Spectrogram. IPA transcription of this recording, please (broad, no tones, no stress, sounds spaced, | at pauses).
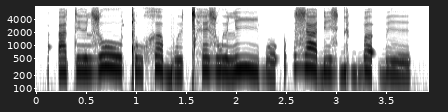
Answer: ʔ a t ɪː l z oː ǃ u x ɐ b w ʏ ǀʰ ɛ z w ʏ l iː ɓ o ʔ | z a ɗ i z ɡ y b ɓ ɐ ʔ ɓ ɪː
